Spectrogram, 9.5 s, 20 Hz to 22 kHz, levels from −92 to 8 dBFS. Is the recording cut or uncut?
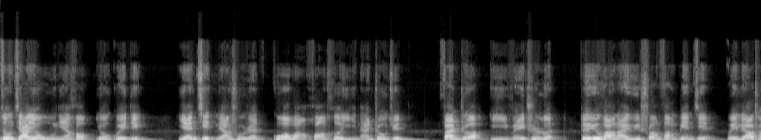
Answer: cut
